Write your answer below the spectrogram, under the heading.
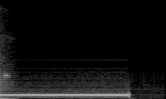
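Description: A single steady telephone ringing tone of a call to a grocery store hums for nearly two seconds, clear, then cuts off abruptly with a faint click into near silence, as the call is picked up.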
